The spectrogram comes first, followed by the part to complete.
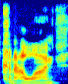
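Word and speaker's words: cnāwan: consonant at the beginning however in old english times that k was still pronounced because they actually wrote it on with that c which is usually how they would write a k sound in old english so this was kanawan and it was just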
